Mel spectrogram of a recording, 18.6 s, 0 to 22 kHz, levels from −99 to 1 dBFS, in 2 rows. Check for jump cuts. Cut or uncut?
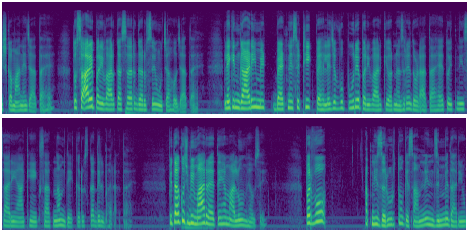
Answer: uncut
